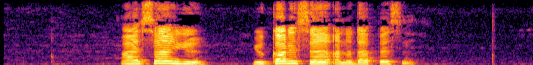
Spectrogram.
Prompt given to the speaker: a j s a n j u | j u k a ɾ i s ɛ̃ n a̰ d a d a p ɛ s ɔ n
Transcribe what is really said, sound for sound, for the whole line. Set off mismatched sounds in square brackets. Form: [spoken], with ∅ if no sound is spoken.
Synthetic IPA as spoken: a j s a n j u | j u k a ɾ i s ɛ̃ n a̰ [n] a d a p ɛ s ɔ n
